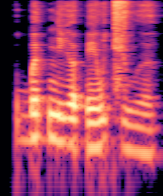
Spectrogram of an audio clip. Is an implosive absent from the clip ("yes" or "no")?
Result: no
